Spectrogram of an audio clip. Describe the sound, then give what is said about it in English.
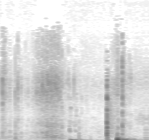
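Paper crinkles and crunches as it is crumpled in a quick burst of dry, rustling crackles, with a couple of sharper crisp snaps near the end. “That's nice paper.”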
